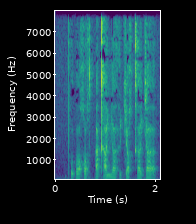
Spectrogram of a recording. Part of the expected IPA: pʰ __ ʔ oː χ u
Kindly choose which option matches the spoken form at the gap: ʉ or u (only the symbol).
u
